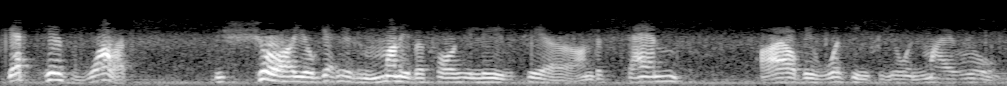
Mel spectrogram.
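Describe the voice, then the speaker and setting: A woman's voice: deep voice, normal speed, background noise, natural voice. A woman playing a scheming proprietor of a wicked club, cold and commanding, in a 1950s radio drama. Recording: narrow lo-fi 1950s radio broadcast.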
